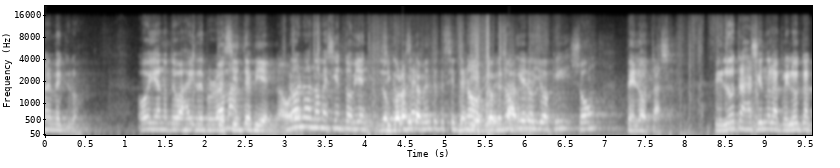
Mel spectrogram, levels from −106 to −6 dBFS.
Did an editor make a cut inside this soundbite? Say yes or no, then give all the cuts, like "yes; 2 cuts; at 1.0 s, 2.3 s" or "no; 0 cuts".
no; 0 cuts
